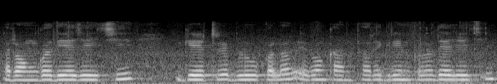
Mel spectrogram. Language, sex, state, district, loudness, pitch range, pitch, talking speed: Odia, female, Odisha, Khordha, -14 LUFS, 215-220 Hz, 215 Hz, 145 wpm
